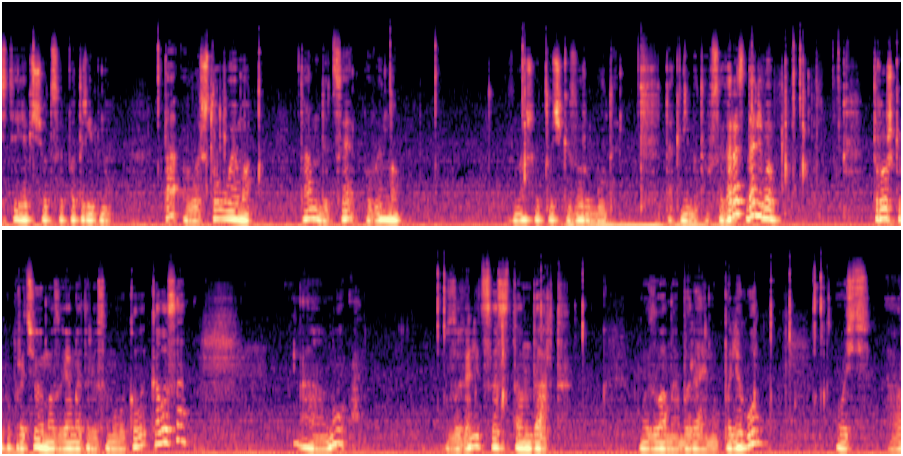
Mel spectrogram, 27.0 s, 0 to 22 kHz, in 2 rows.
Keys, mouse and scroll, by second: 0.6 click, 3.2 alt+z, 3.9-6.5 middle drag, 6.5 click, 8.2-11.3 middle drag, 21.7-24.8 middle drag, 25.1 middle click, 25.8 click.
